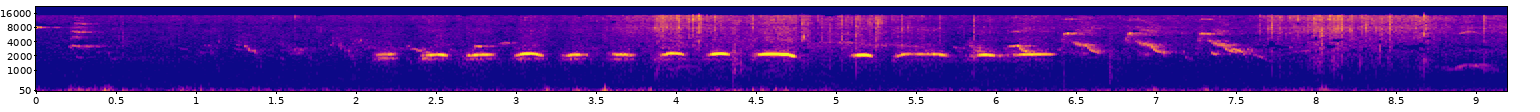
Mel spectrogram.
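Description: A bird calling: a run of about a dozen short, evenly repeated notes, roughly three a second, then a few quick falling notes, over a low rumble.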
